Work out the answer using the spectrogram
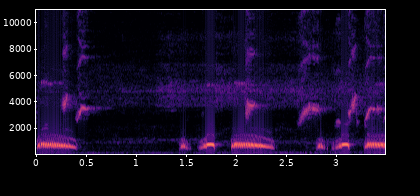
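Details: Spotted dove on a lure recording used to draw a quick cooing response from wild doves: loud, drawn-out falling coos and short doubled notes over a steady low hum, with a few high bird chirps.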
